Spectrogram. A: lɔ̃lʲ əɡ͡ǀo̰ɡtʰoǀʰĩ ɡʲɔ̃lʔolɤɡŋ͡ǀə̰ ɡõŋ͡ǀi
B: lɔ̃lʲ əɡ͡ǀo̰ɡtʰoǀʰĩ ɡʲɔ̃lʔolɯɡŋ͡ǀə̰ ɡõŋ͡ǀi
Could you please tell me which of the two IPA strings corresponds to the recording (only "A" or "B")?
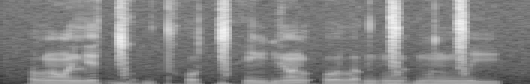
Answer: A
